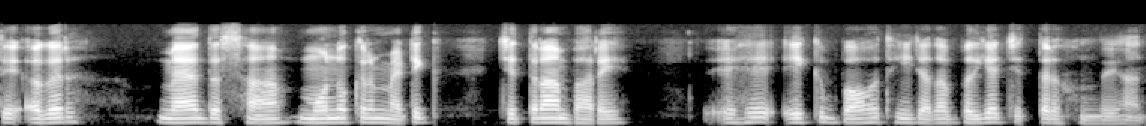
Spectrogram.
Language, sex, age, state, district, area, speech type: Punjabi, male, 18-30, Punjab, Jalandhar, urban, spontaneous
